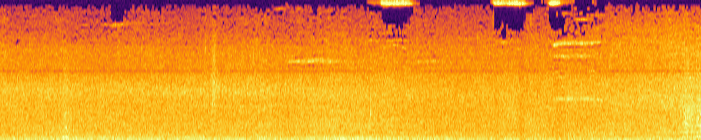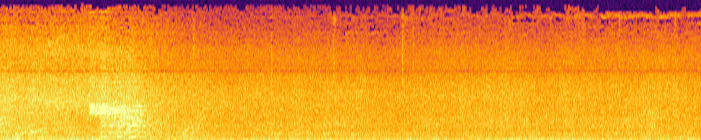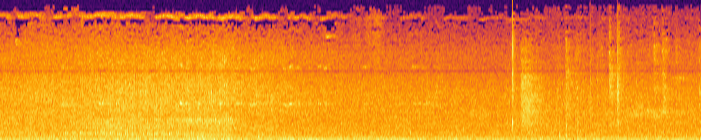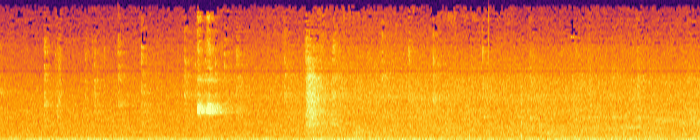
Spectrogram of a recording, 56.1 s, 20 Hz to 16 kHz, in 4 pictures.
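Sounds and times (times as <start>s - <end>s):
road traffic noise: 0.0s - 56.0s
vehicle horn: 15.8s - 18.0s.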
